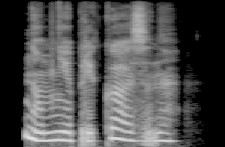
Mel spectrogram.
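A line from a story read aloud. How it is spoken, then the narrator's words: Uncertain drawl. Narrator (Russian): неуверенно протянула она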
